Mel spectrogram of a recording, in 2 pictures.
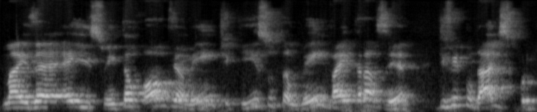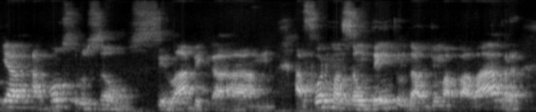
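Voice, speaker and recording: Man, informal lecturer, chatty and animated, slightly high voice, reverberant room. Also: a little slow. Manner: animated, conversational, frequent "né" tags. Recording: echoey room with faint background noise.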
